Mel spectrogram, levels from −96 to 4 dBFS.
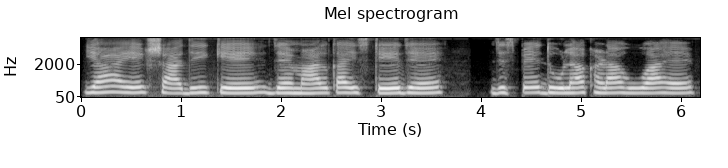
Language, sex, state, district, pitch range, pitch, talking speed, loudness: Hindi, female, Uttar Pradesh, Lucknow, 245-260 Hz, 255 Hz, 125 wpm, -12 LUFS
